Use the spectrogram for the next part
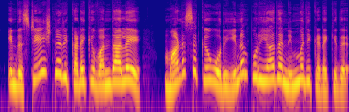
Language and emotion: Tamil, happy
